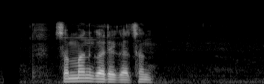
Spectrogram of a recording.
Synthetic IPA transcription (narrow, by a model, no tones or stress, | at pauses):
sʌmːanɡʌɾekat͡sʰʌn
